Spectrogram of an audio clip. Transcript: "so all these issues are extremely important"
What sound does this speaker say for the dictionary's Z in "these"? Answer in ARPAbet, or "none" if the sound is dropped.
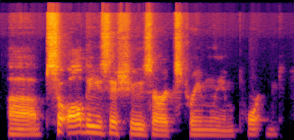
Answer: Z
